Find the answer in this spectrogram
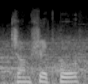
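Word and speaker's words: Jamshedpur: Jam Shedpur.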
